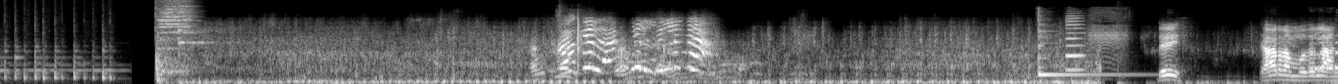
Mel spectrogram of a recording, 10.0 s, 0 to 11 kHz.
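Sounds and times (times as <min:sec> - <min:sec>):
motorcycle engine idling: 0:01.6 - 0:10.0
steady pitched tone: 0:07.8 - 0:09.1.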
